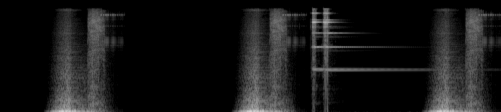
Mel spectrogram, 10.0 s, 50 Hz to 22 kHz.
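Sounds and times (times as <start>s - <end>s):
small bell dings: 6.2s - 8.5s.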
